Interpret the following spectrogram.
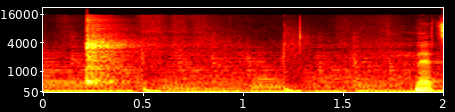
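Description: A wall light switch flicked once, a single sharp click, as the room light is turned off, over steady background music.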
